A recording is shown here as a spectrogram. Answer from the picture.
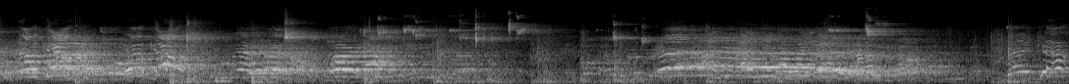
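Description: Players' voices calling and chattering over a basketball bouncing on a hardwood gym floor during a pickup game.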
